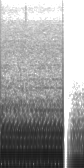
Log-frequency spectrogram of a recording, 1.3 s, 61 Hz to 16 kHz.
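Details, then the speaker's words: Toyota Mark II JZX110 after battery reset, warm, out of garage: even steady low rumble without stumbles at about 700 rpm; earlier puffed black smoke and coughed with high idle. Normal idle. "yeah idles drops me up I've gotten out of the garage and sitting on about 700 rpm idling or relatively smooth so it's not too bad"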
